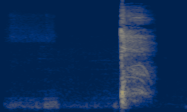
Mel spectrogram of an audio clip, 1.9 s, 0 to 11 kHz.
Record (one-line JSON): {"cough_length": "1.9 s", "cough_amplitude": 32768, "cough_signal_mean_std_ratio": 0.25, "survey_phase": "beta (2021-08-13 to 2022-03-07)", "age": "45-64", "gender": "Female", "wearing_mask": "No", "symptom_none": true, "smoker_status": "Current smoker (1 to 10 cigarettes per day)", "respiratory_condition_asthma": false, "respiratory_condition_other": false, "recruitment_source": "REACT", "submission_delay": "1 day", "covid_test_result": "Negative", "covid_test_method": "RT-qPCR", "influenza_a_test_result": "Negative", "influenza_b_test_result": "Negative"}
